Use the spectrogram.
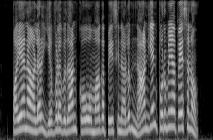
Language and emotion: Tamil, angry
